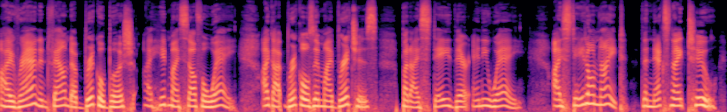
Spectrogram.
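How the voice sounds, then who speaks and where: A woman reading rhyming children's stories aloud in an expressive, theatrical storytelling manner. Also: mid-range voice, a little slow, dry recording. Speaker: storybook reader.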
